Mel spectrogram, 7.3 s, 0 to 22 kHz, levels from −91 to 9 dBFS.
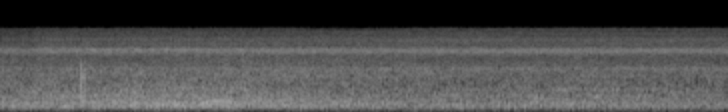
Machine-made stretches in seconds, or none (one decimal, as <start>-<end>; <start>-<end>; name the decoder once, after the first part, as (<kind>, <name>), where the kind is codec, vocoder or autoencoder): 0.4-2.0 (autoencoder, DAC-VAE); 3.9-6.8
